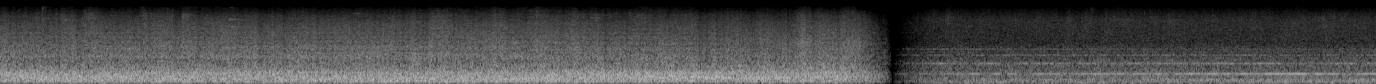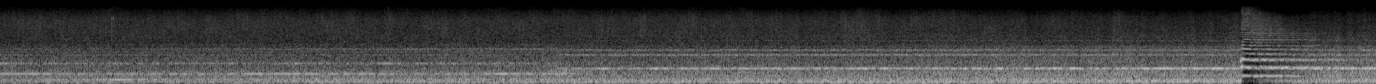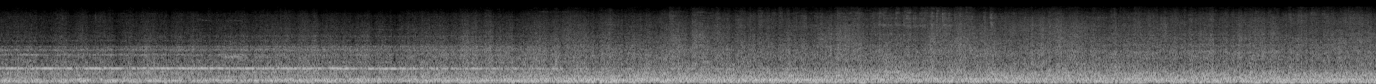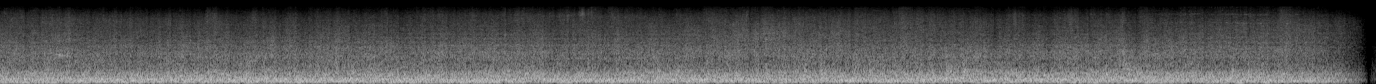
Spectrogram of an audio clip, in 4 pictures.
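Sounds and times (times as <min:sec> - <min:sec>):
electric locomotive high tones: 0:08.9 - 0:45.4.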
